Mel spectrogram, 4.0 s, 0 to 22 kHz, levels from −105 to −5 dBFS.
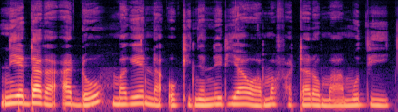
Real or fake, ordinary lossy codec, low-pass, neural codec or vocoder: real; none; none; none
